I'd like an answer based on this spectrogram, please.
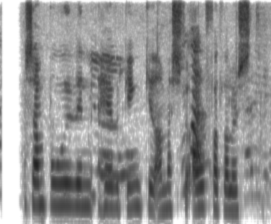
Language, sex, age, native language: Icelandic, female, 14, Icelandic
